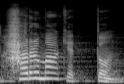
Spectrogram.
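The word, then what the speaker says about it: הר מגידו: 하는 견해가 여러가지가 있습니다 정확한 히브리어 발음으로는 하루마 겟 떤 입니다 하루 라고 하는 것은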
